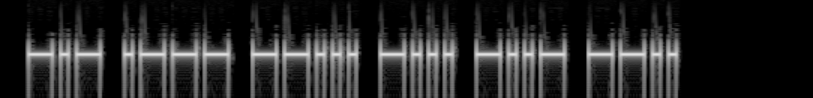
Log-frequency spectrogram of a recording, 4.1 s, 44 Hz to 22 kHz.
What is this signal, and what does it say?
Morse code, heard as a keyed tone, about 28 wpm, 700 Hz. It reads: KJ7BXZ
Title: USA Call Signs Repeated 3x 30wpm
